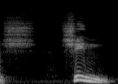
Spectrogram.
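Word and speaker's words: שין: Se pronuncia con los hebreos, más o menos lo que entiendo, se pronuncia como SH, como Shin.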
